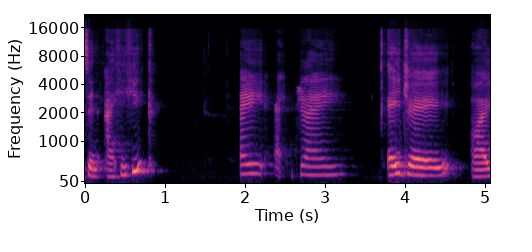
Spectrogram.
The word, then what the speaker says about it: Ajijic: Via De Oro I guess it's more proper pronunciation in Spanish it's in ajijic AJ i j i c okay and these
